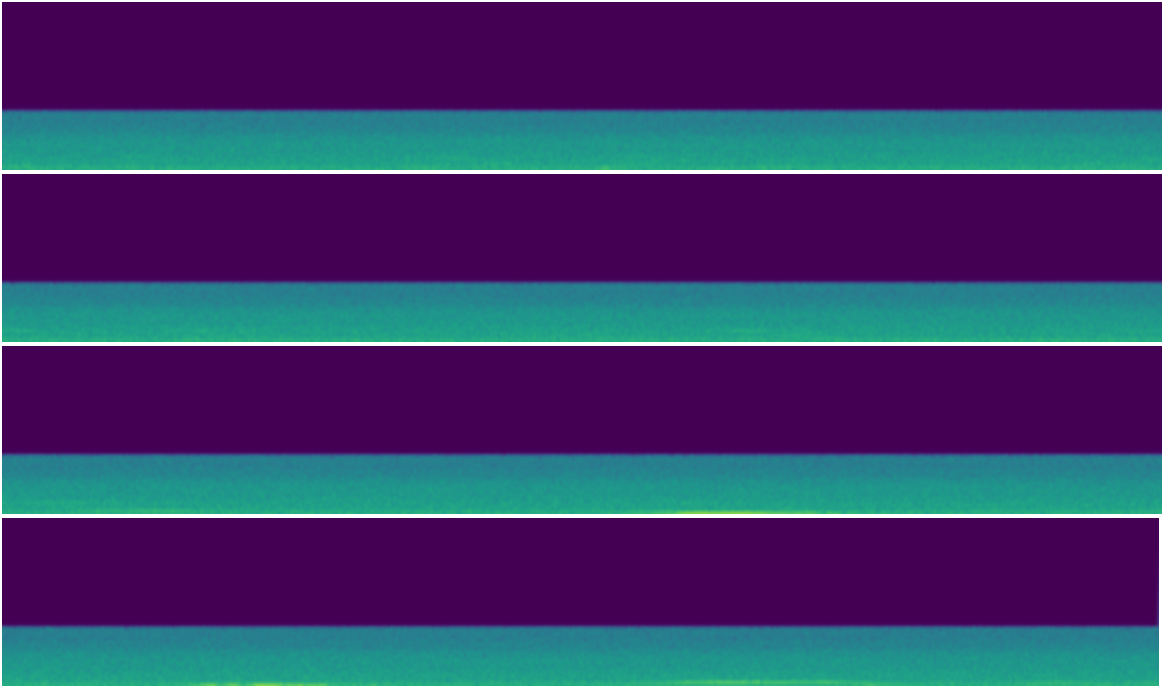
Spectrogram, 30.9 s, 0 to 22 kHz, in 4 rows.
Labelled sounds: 0.8	1.1	humpback whale, 1.9 to 2.0 kHz
7.1	8.0	humpback whale, 0.93 to 1.7 kHz
12.6	12.9	humpback whale, 1.6 to 1.8 kHz

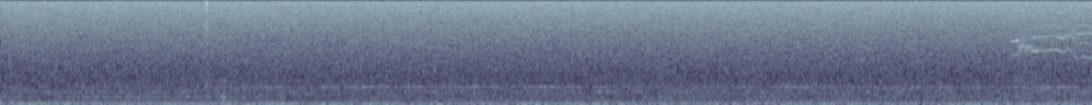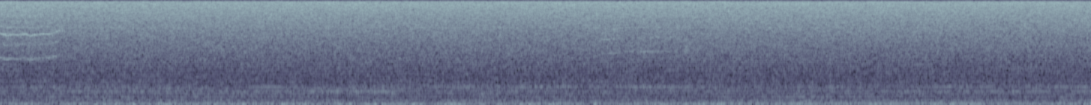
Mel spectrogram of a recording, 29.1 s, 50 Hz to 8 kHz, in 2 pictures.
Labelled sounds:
13.6	15.4	killer whale, Bigg's (transient), 1.4 to 3.3 kHz

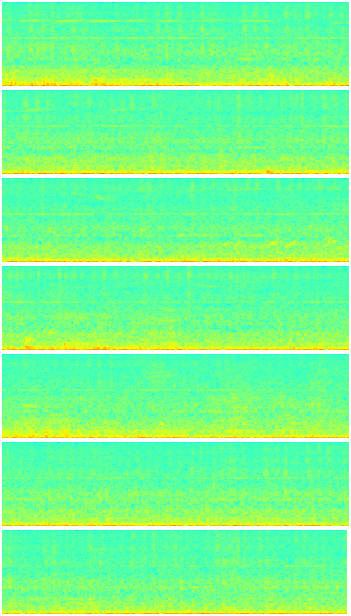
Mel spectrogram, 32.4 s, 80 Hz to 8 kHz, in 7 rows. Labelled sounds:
0.3	1.0	killer whale, southern resident, 3.3 to 5.0 kHz

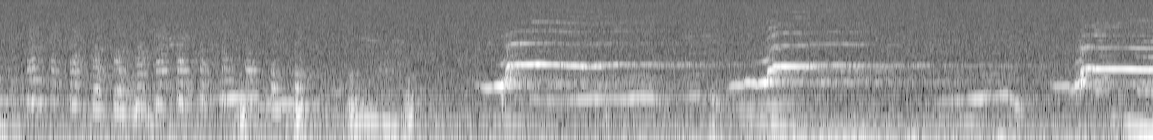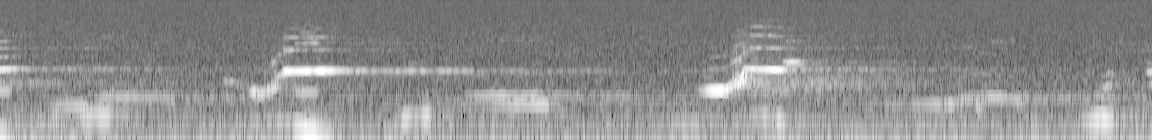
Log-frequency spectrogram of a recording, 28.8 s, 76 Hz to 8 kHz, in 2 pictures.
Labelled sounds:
2.0	2.2	humpback whale, 2.1 to 2.3 kHz
6.2	7.6	humpback whale, 0.80 to 3.8 kHz
9.6	10.8	humpback whale, 0.80 to 2.7 kHz
13.5	14.6	humpback whale, 0.80 to 4.0 kHz
17.8	18.7	humpback whale, 0.80 to 2.4 kHz
23.3	24.5	humpback whale, 0.80 to 4.1 kHz

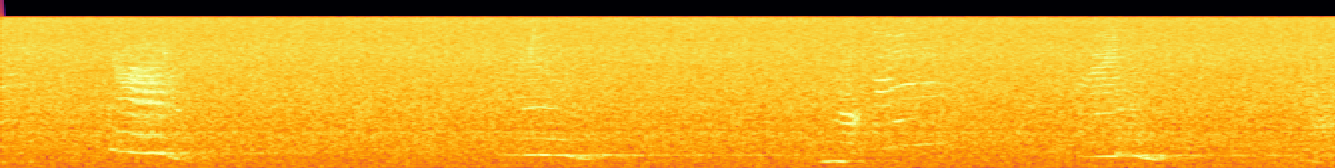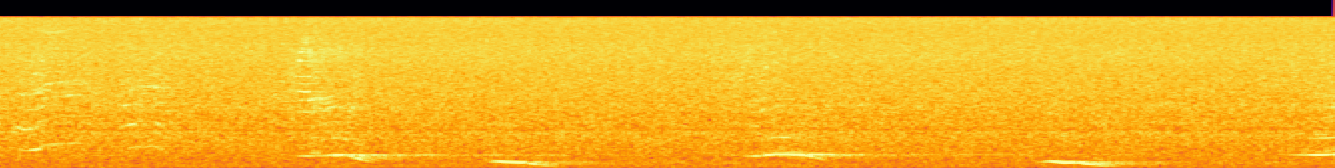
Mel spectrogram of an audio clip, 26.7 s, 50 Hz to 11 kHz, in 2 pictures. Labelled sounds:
1.2	1.7	humpback whale, 1.3 to 2.8 kHz
5.2	5.6	humpback whale, 1.2 to 1.3 kHz
8.3	9.4	humpback whale, 0.86 to 2.1 kHz
10.9	11.2	humpback whale, 2.8 to 3.7 kHz
14.8	15.0	humpback whale, 1.9 to 2.0 kHz
16.4	16.7	humpback whale, 1.4 to 1.6 kHz

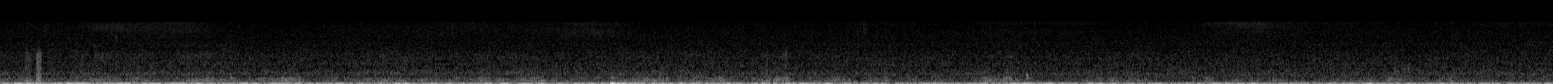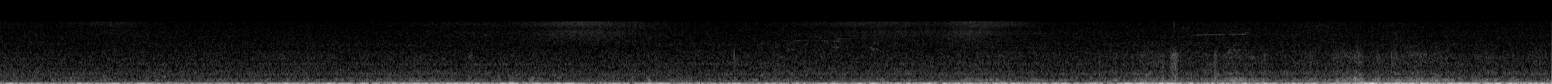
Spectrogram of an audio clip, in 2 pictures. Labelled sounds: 27.4	28.1	killer whale, 3.9 to 5.1 kHz

